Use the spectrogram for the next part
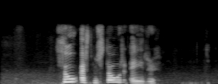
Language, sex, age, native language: Icelandic, female, 20-29, Icelandic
